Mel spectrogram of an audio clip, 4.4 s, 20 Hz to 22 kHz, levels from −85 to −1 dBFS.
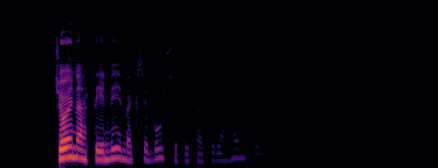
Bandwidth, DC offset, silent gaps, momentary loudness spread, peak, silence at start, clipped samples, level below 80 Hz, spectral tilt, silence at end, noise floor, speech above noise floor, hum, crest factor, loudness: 14 kHz; under 0.1%; none; 23 LU; -22 dBFS; 0.55 s; under 0.1%; -90 dBFS; -5.5 dB/octave; 2.75 s; under -90 dBFS; over 47 dB; none; 24 dB; -40 LUFS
